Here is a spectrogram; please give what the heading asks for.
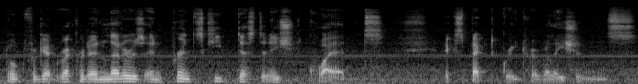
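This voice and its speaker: A man's voice: mid-range voice, big pitch swings, a little slow, gravelly, a little mellow, slight background noise. A man doing a casual unboxing, talking in a rambling, repetitive way and reading printed items aloud. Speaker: hobby vlogger unboxing audio drama sets.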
